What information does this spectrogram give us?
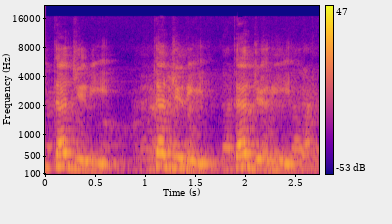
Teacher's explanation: الاتيان بها من مخرجها الصحيح وسط اللسان مع ما يحاذي من حنك الاعلى، مع مراعاه القلقله في هذا الحرف الجيم بانها لا تميل منك الى الايه الى الكسر، خطا.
